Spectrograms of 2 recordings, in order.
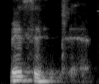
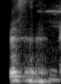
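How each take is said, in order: First: The middle t is a clear t sound. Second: The middle t is a soft r-like flap. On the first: "siempre y cuando sea inglés británico" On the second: "Si es inglés americano, esta T se va a transformar en una R suavita"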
